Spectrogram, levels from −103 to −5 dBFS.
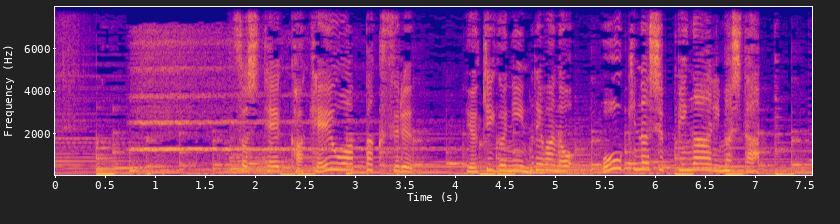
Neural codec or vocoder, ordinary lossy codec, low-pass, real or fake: none; none; none; real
